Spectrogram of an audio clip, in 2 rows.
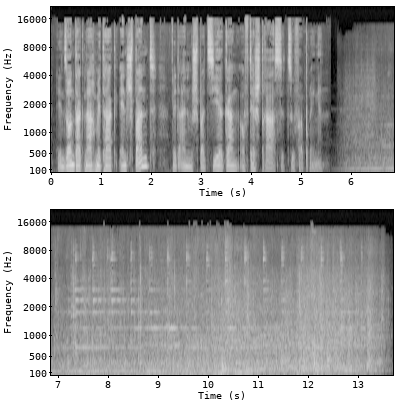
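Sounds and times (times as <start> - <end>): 
speech: 0.1 - 5.6
tram rumbling along its rails heard on board: 5.7 - 13.6.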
